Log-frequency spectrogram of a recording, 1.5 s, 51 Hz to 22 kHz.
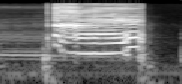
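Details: Power-folding exterior mirror on a BMW X1 E84 gives a loud, steady, high, dry squeal for about a second through the fold, then a small click; the fold mechanism squeaks and is stiff, treated with silicone spray, then graphite oil.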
